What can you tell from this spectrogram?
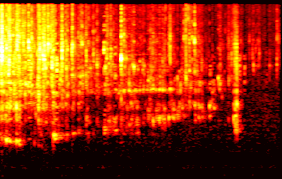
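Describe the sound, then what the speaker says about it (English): Water is poured into a cup close up, with splashing and dripping that starts loud and slowly softens as the cup fills, ending in a few last drips. No one talks. "So let's pour the water in there."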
